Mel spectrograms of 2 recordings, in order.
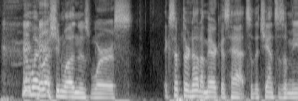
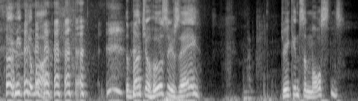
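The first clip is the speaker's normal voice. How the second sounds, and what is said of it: Bad put-on Canadian accent. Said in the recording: “Was that your Canadian accent? ... Yeah, it was horrible.”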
